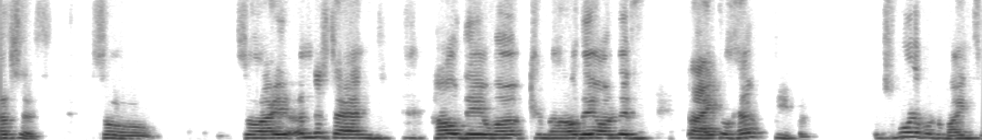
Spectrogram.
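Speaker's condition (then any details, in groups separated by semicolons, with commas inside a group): Cerebral palsy; from birth, four surgeries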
